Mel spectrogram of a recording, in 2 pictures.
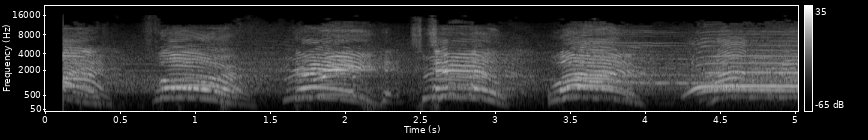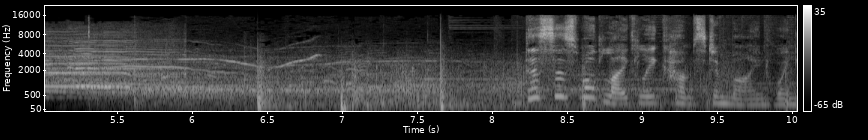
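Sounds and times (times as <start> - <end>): firework rising whistle: 5.3 - 9.1
fireworks bangs: 5.5 - 9.6.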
